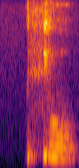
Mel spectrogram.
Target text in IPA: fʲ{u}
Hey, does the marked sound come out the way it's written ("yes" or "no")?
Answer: yes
